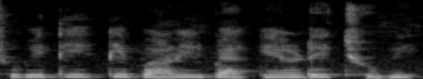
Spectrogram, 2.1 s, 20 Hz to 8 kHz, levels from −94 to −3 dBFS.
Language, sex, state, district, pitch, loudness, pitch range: Bengali, female, West Bengal, Jhargram, 225 Hz, -30 LUFS, 215-235 Hz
